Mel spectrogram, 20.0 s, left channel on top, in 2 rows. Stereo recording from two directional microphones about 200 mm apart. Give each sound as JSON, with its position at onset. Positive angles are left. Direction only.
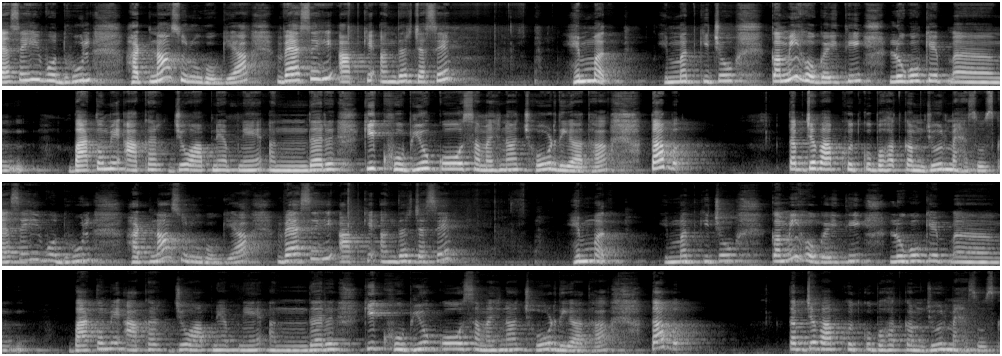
{"t": 0.0, "sound": "a woman's voice", "side_deg": 45}
{"t": 5.6, "sound": "a woman's voice", "side_deg": 50}
{"t": 17.8, "sound": "a woman's voice", "side_deg": 45}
